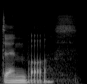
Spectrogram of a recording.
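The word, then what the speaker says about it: Den Bosch: It's pronounced Den Boss.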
